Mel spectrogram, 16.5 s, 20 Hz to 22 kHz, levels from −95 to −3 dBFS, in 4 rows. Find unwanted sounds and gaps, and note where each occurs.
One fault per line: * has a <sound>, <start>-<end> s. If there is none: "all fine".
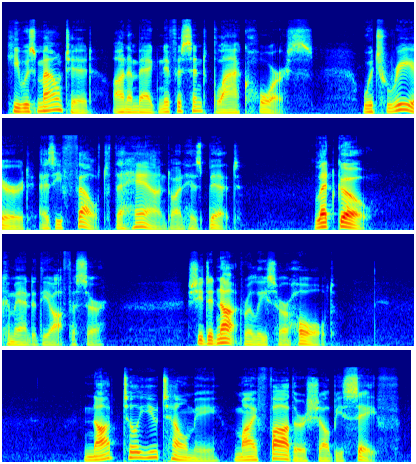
all fine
